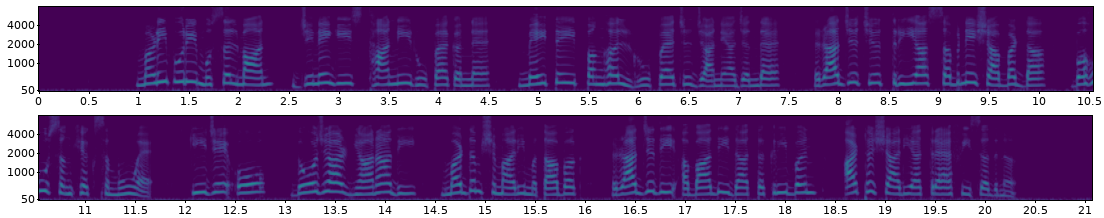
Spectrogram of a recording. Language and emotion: Dogri, neutral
